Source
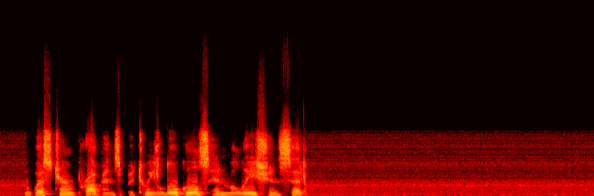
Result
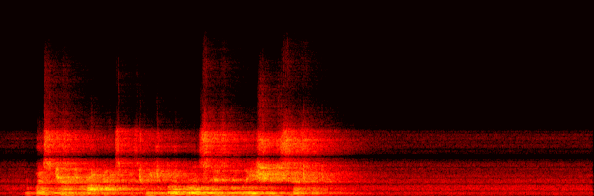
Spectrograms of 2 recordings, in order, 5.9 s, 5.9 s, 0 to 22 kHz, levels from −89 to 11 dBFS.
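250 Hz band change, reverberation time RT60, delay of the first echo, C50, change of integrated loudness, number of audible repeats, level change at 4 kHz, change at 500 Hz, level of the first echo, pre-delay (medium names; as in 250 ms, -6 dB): +2.0 dB, 1.4 s, 184 ms, 0.5 dB, +2.5 dB, 1, -2.5 dB, +3.0 dB, -7.0 dB, 6 ms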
